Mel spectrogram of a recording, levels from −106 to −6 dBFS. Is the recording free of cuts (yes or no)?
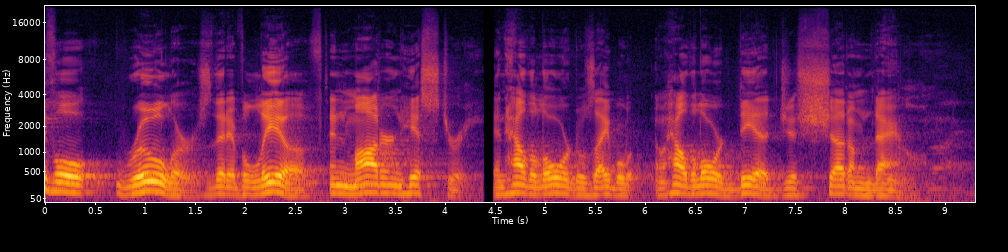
no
